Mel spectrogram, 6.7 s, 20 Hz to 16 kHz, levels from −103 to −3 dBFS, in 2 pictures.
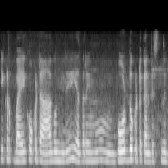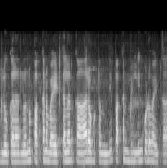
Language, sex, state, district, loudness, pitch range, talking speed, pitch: Telugu, female, Andhra Pradesh, Sri Satya Sai, -20 LUFS, 185-205 Hz, 195 wpm, 195 Hz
